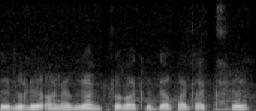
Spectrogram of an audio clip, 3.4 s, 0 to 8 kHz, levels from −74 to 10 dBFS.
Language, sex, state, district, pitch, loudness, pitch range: Bengali, male, West Bengal, Cooch Behar, 130 Hz, -14 LUFS, 115-135 Hz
